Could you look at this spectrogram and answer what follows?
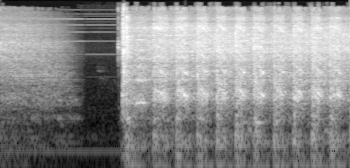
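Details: Vauxhall Astra VXR Racing Edition after cylinder-head removal and rebuild for head lift, with bigger turbo, first start attempt: steady starter churn at about two and a half beats a second with even compression pulses, normal cranking before firing.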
